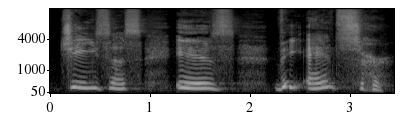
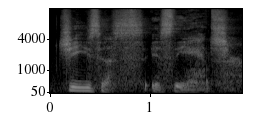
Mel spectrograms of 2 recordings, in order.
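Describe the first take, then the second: First: Higher, louder, very slow proclamation; preaching climax. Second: Soft, low whisper of reassurance; whispered comfort. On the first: Acted. Pastor declaring hope to the congregation, slow and loud. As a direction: proclaim each word, drawn out. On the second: Retold or imitated. Pastor comforting a crying nurse, slow whisper. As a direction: breathe it gently, slowly.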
